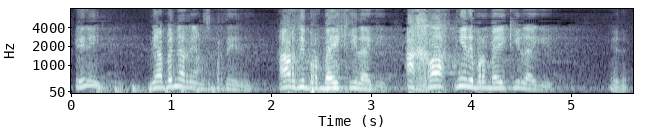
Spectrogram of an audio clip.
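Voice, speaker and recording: A male preacher giving an emphatic sermon, repeating key phrases and dropping between loud and hushed delivery. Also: sits high, animated, a little fast, creaky. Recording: hall reverb.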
